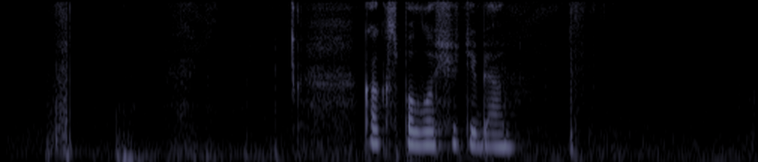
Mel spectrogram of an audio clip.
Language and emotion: Russian, neutral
